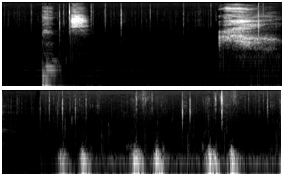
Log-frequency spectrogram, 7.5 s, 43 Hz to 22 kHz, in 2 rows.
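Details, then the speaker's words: Simulated heartbeat sound effect in a fictional vampire audio drama, representing the listener's nervous heart: after a whisper and a breathy sound, paired low thumps at about 60 a minute. "I can hear your heart quaking with adrenaline. Am I making you nervous, pet?"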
